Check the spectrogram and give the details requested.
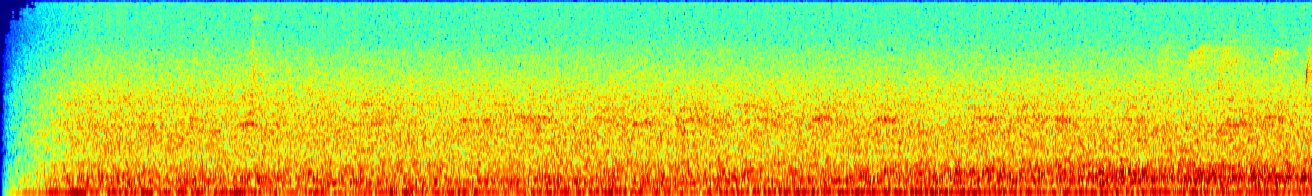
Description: nature forest distant traffic dist river dist dogs wind trees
